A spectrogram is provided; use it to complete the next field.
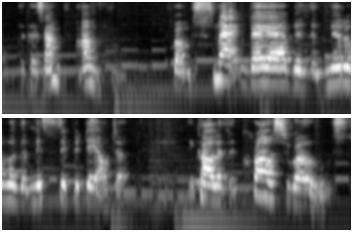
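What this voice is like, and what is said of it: Southern American drawl. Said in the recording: “my southern drawl”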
